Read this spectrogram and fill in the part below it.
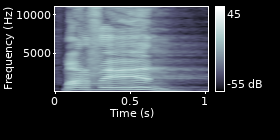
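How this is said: It sounds like an angry shout.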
